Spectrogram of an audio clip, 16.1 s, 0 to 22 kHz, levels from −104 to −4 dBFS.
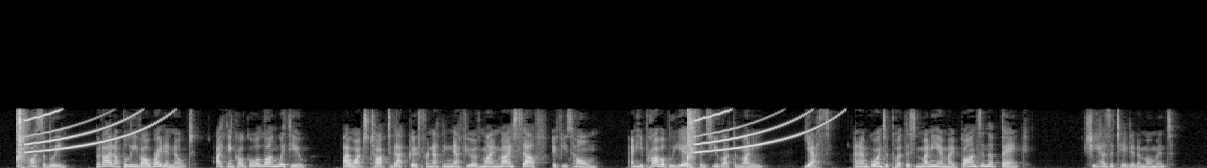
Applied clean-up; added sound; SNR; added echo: none; Camera; -5 dB; none.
